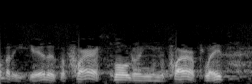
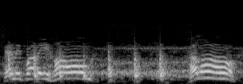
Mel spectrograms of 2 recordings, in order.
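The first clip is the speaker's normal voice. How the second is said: raised calling voice, rising hello. Acted. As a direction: call out into the empty house. Calling out into empty cabin.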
